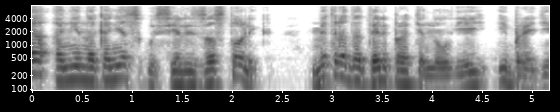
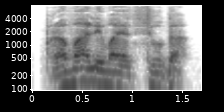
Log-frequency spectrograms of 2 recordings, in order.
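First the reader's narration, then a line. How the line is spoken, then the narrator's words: Old man's grumble. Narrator (Russian): пробурчал Брэди старческим голосом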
